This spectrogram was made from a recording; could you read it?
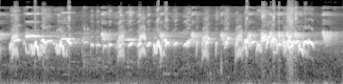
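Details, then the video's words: Sooty-headed bulbul call used as a lure for bird trapping: busy, rapid high-pitched twittering and chirping in an unbroken excited stream, fading briefly near the end. "Suara PIKAT Burung KUTILANG"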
